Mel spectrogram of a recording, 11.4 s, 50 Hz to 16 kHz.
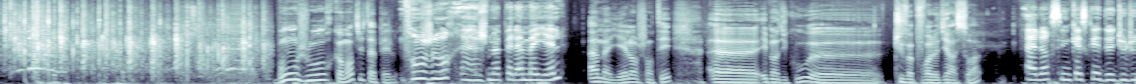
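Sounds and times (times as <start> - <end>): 
live audience at an anime-themed quiz event applauding: 0.0 - 2.8
speech: 2.8 - 11.3.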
